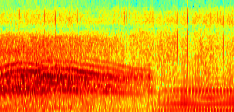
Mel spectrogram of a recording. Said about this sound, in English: As our boat steams into the beautiful harbor, we already sense the magic of these enchanting isles under a glamorous tropical moon.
